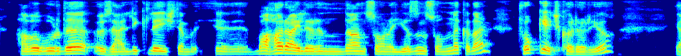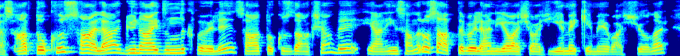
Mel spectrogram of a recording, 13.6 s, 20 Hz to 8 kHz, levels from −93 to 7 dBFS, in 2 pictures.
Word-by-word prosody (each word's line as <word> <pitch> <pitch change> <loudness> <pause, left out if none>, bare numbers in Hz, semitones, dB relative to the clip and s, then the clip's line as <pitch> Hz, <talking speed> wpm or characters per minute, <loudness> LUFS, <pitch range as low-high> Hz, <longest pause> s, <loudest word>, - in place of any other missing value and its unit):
hava 150 +1 +3
burada 160 +3 +5
özellikle, 145 +2 -1
işte, 140 0 -5
m 130 - -12 0.3
eee, 140 -2 -8 0.2
bahar 155 +7 +3
aylarından 145 -2 +2
sonra 130 0 -5
yazın 135 +5 -4
sonuna 140 +5 -4
kadar - - -2 0.3
çok 190 0 -2
geç - - +3
kararıyor. 130 - -3 0.6
Ya, - - -7
saat - - 0
21:00 230 +8 +2
hâlâ 195 +1 +4
gün 190 0 -1
aydınlık, 180 +2 +2
böyle 155 +11 0
saat 145 -6 -3
21:00'da 145 -1 -3
akşam 205 +10 -6
ve, 210 +2 0
yani, 135 0 -3
insanlar 155 -2 -4
o 250 - +3
saatte 160 -8 +1
böyle, 155 -2 +6
hani, 140 0 -3
yavaş 140 0 +1
yavaş 135 -3 -4
yemek 140 +2 -3
yemeye 135 -1 -6
başlıyorlar. 130 - -6
150 Hz, 165 wpm, -23 LUFS, 135-180 Hz, 0.6 s, böyle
